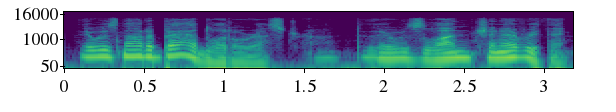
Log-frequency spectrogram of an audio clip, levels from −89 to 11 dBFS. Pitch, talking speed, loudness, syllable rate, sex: 120 Hz, 225 wpm, -18 LUFS, 6.5 syllables/s, male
